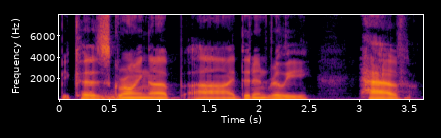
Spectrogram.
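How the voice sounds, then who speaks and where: A man in his thirties from Los Angeles, a guest entrepreneur telling his story in a relaxed, candid way with many fillers. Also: low voice, takes it slowly, slight background noise. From Los Angeles, California. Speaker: guest, entrepreneur and fund manager. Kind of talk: casual interview storytelling.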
